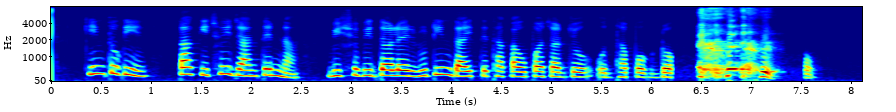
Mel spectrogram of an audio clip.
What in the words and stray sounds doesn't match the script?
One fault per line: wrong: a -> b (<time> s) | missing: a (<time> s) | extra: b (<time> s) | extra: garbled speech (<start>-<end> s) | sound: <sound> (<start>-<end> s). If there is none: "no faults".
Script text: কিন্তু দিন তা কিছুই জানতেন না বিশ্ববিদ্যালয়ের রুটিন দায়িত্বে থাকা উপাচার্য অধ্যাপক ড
sound: cough (6.5-7.4 s)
